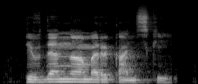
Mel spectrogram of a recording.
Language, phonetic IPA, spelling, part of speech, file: Ukrainian, [pʲiu̯denːɔɐmereˈkanʲsʲkei̯], південноамериканський, adjective, LL-Q8798 (ukr)-південноамериканський.wav
- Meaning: South American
